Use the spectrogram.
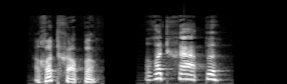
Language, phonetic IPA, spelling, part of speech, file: Adyghe, [ʁatxaːpamaːz], гъэтхапэмаз, noun, CircassianMonth3.ogg
- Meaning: March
